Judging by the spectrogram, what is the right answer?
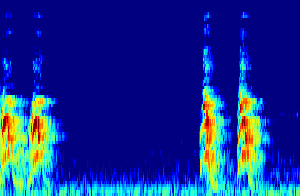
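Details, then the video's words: Pomeranian puppy just starting to bark, giving little cute first barks: two pairs of short, high yappy barks, the second pair after a pause of about two seconds, with a faint steady hum underneath. "Pomeranian barking voice💕| puppy’s first bark."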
